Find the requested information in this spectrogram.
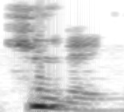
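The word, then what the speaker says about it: cyning: Now, in Old English, this word was spelled this way on your screen and pronounced something like Kuning.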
